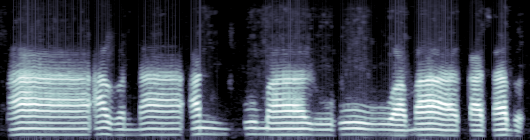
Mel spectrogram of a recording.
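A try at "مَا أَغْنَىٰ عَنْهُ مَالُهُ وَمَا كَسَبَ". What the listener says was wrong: Aghna anhu. Anhu. Jelaskan ainnya.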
